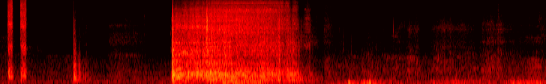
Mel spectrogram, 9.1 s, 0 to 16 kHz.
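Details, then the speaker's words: 1960 Triumph Herald dormant 42 years: a couple of clicks, then about two seconds of starter churning and it never fires; cranks, no start; owner realises his own mistake explains the no-start and the fuel leak. "Yeah, it ain't gonna start in a million years, and that's what my fuel leak is."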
